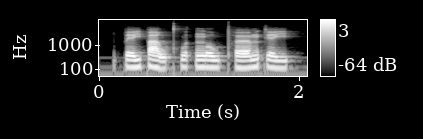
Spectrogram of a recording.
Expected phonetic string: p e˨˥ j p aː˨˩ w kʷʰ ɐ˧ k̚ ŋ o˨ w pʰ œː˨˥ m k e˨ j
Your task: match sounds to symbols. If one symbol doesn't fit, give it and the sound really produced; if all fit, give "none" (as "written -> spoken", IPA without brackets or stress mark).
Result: none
